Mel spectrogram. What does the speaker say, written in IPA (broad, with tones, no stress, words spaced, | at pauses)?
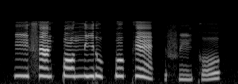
ĩ˦sã˦ k͡pɔ˦ni˦ɾu˧ k͡po˦kɛ̃˦˨ | fĩ˨ko˨˦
